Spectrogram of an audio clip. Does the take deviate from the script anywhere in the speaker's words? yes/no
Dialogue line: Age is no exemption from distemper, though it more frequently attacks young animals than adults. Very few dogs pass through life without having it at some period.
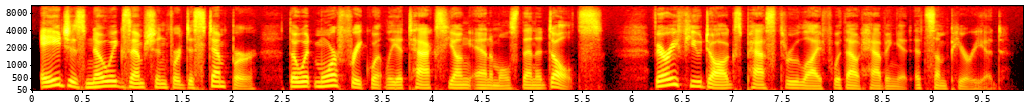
yes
